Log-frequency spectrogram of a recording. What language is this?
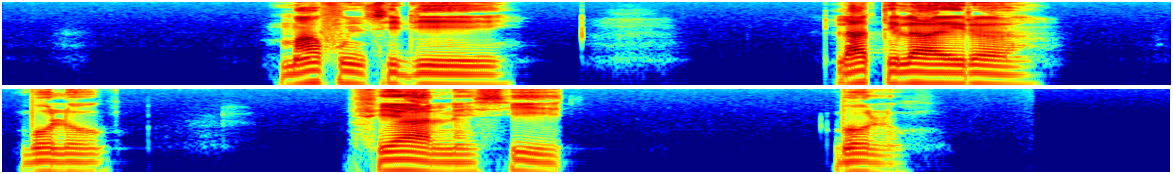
Geser-Gorom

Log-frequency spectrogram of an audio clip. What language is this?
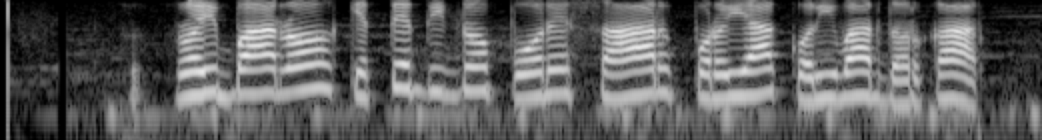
Odia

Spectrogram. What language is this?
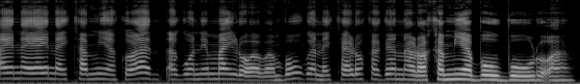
Abadi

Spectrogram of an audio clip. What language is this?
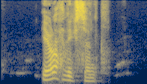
Kabyle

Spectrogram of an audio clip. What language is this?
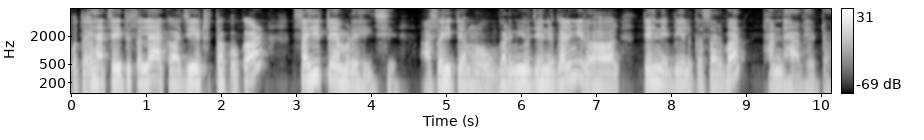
Maithili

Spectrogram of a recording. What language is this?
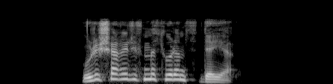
Kabyle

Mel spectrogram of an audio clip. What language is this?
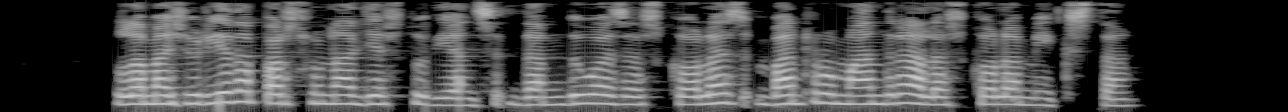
Catalan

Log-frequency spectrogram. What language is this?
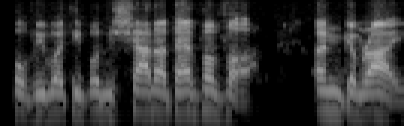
Welsh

